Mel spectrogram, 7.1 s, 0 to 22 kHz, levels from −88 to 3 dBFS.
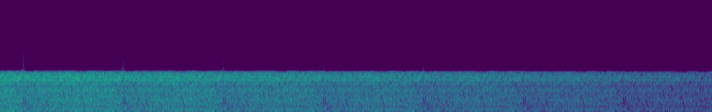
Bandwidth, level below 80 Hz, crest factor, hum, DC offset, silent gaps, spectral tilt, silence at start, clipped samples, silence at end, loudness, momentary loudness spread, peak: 1.9 kHz; -54 dBFS; 16 dB; none; under 0.1%; none; 1.5 dB/octave; 0 s; under 0.1%; 0 s; -37 LUFS; 16 LU; -20 dBFS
